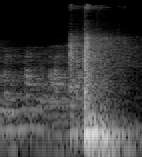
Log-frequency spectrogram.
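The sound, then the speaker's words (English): A door swings shut with a single solid thunk, followed by a brief rattle as the latch is fastened, over a faint room hum. “Shut the door. Well, wait a minute. Let me fix the latch.”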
